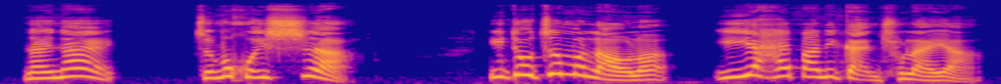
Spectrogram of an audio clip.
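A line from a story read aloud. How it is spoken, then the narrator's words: Displeased. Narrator (Chinese): 不满地说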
